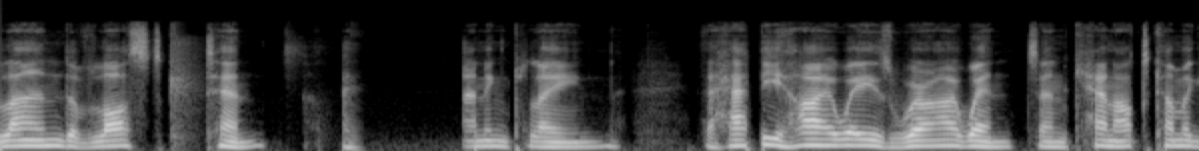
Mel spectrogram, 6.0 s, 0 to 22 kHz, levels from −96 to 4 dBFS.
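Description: From 0.87 to 1.74 s, the speech turns choppy and robotic. This is repeated packet loss. Four separate holes appear, the longest 160 ms. Each is patched by stretching the last sound, so nearly half of this stretch is synthetic fill.

From 1.75 to 2.34 s, the sound becomes a continuous smeared buzz for about 560 ms, with no true silence. The speech then resumes, but that part never returns. The likely cause is a long network dropout hidden by concealment.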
